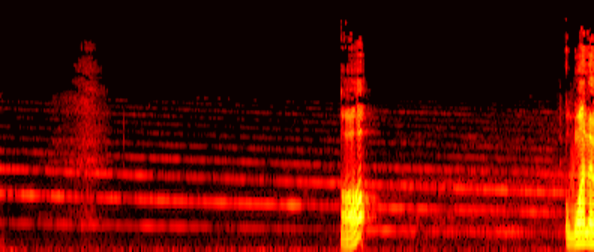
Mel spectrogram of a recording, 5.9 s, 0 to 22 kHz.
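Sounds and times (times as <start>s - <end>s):
siren wailing: 0.0s - 5.9s
speech: 3.4s - 3.7s, 5.7s - 5.9s.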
